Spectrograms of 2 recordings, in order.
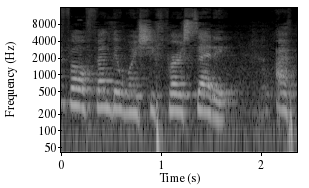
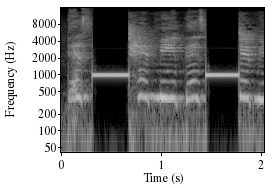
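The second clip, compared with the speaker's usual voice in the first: higher, mocking accusation in a hammed-up voice; mock frantic accusation; 9 semitones higher, 3 dB louder than usual. Mocking the guard shouting that she hit her, higher. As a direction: imitate the receptionist's panicked accusing. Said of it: "She started wilding out".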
